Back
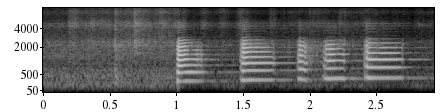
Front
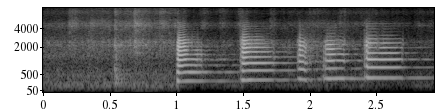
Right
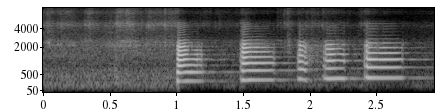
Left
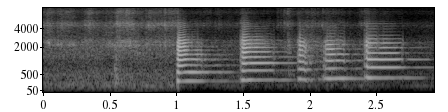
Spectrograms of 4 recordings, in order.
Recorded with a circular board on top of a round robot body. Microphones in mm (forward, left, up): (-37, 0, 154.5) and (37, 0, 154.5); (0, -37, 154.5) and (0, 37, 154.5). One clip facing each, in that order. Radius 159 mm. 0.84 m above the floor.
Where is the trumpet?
125° right, 0.8 m.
